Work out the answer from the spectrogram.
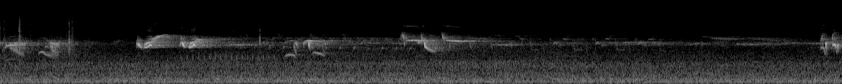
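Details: Wild mated pair of bald eagles at their nest at the National Arboretum, Washington D.C., 15 April 2022 at 07:27, picked up by a nest camera; sparse high chirps and squeaky chittering notes in short bursts over steady outdoor noise.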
